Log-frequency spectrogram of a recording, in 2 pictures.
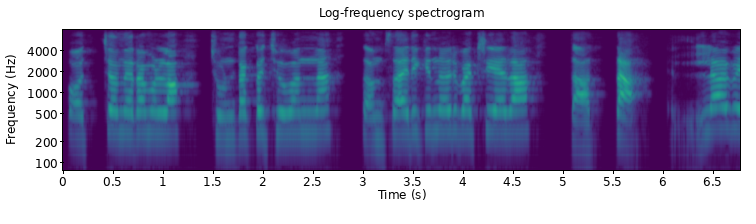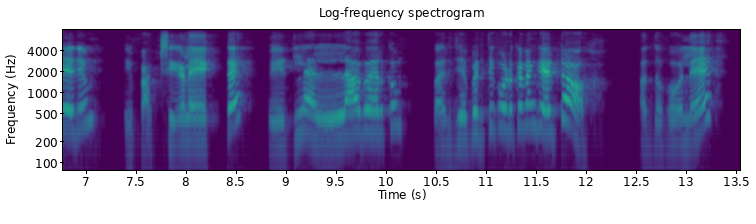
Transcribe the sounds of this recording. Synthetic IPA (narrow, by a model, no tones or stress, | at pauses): ko̞t͡ɕːɐnirɐmuɭːɐt͡ɕuɳɖɐkːet͡ɕːuʋɐnːɐ | sɐmsaːɾikʲːunːɐo̞ɾubɐkʂijeːðaː | t̪ɐt̪ːɐ | ḛllːaːpe̞ːɾum | iːpɐ̰kʂiɣɐɭe̞ːkːɨʋiːʈːile̞lːaːpe̞ːrkum | pɐɾit͡ɕɐjɐpːe̞ɽut̪ːiko̞ɽukːɐɽɐmke̞ːʈːo̞ː | ɐ̰ðupo̞ːle̞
